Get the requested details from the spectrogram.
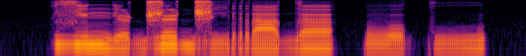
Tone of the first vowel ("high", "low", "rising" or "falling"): high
